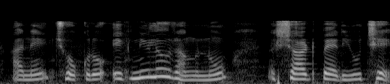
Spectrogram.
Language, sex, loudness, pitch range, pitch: Gujarati, female, -26 LUFS, 230-270 Hz, 250 Hz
